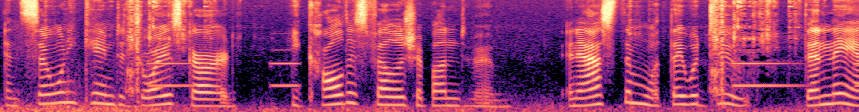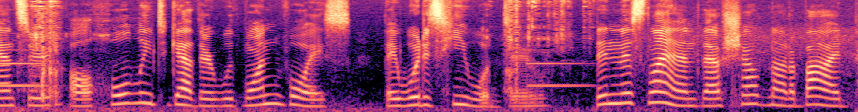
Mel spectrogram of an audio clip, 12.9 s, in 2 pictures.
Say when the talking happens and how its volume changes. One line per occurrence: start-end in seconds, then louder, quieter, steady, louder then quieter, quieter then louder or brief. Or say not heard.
0.0-12.8 steady.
